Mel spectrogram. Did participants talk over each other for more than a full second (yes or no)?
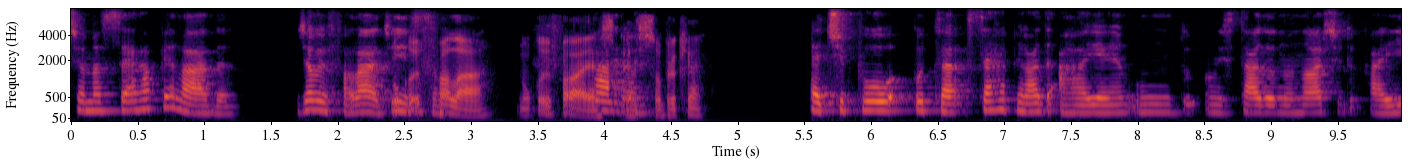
no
